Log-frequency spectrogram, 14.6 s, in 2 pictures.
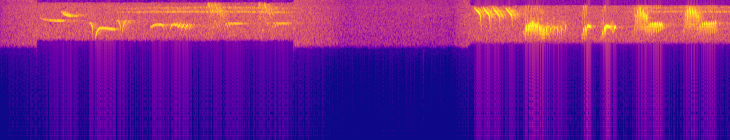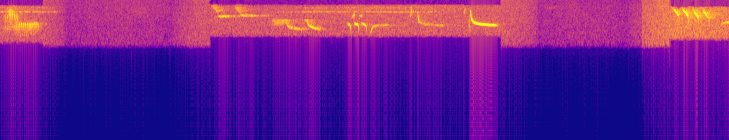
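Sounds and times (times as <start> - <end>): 
blue-and-white flycatcher song: 0.3 - 3.2, 4.7 - 7.9, 9.4 - 12.4, 13.8 - 14.5.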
